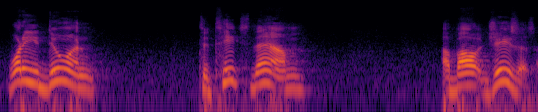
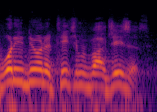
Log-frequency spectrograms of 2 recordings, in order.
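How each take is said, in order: First: It is said more slowly. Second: It is said at normal speed.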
